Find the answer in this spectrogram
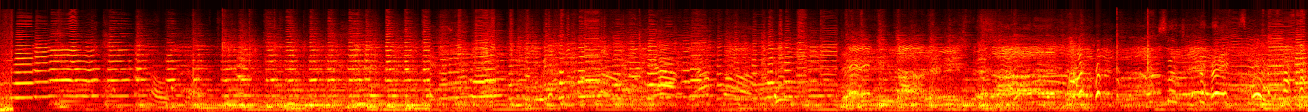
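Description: Mariachi band playing with trumpets, violins and guitars, starting suddenly at full volume.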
